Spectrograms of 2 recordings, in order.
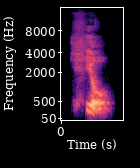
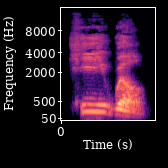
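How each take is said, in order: First: The words merge into one short syllable. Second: Both words are said fully and separately. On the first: "and then the contraction" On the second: "I'll say the full version first"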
